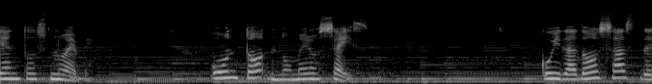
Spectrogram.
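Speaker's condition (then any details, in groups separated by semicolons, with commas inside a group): No condition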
